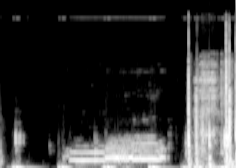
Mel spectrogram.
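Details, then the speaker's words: Small female dog snoring while asleep beside the owner: a drawn-out, low, buzzing snore, then brief rustling. The owner says the snoring is getting worse and worse. "Donc c'est ma petite chienne qui est à côté de moi et qui ronfle. Alors écoutez bien, on entend vraiment bien ronfler."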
